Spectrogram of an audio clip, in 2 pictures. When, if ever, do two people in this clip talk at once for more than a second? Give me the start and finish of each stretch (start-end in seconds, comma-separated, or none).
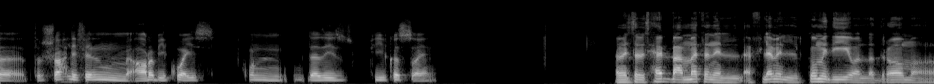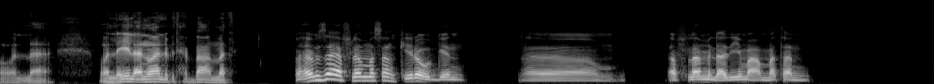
none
